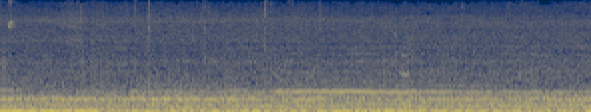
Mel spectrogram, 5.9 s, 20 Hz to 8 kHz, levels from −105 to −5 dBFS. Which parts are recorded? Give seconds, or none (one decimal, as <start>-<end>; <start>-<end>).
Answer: 0.0-1.2; 4.7-5.9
